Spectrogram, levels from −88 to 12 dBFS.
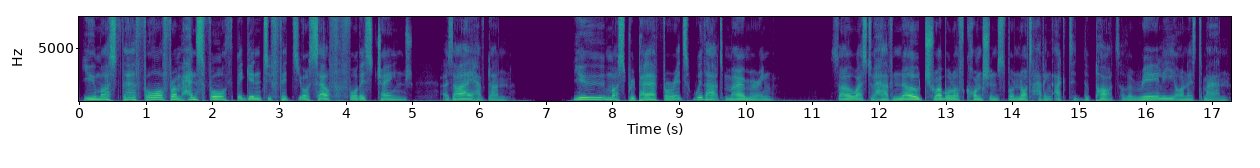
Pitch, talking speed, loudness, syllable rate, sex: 125 Hz, 145 wpm, -21 LUFS, 4.2 syllables/s, male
